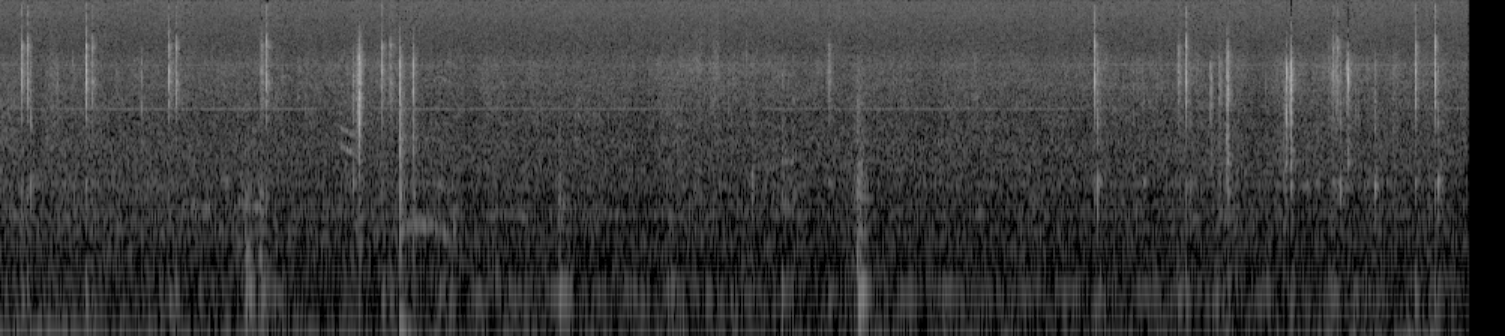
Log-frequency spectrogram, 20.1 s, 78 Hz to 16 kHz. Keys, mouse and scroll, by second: 0.2 click, 1.0 click, 2.1 click, 3.3 click, 5.0 click, 10.9-14.6 drag, 15.6 click, 16.2 ctrl+s, 17.6 click, 18.7 click, 19.5 click, 20.0 ctrl+click.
